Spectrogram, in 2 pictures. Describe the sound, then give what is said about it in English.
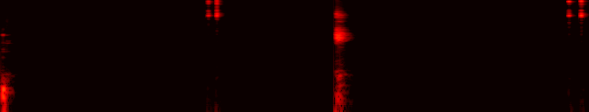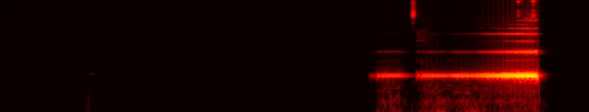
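An electronic telephone tone signals an incoming caller on a call-in line. It comes after near-silence broken by a few faint clicks and swells into a steady buzzing ring of about one and a half seconds near the end. “Oh, is that a caller? Who's that? No, never mind. Oh, wait, no, it is a caller.”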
